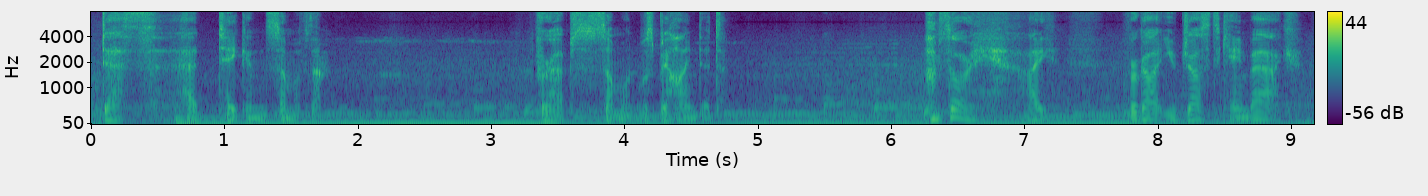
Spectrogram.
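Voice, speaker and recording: Low, solemn, refined patriarch. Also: male voice, expressive. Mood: grave. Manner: formal, measured, stern. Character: solemn, refined elder brother, cold, controlling family head. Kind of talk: video game voice acting. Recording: loud game music behind the voice. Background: loud music.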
